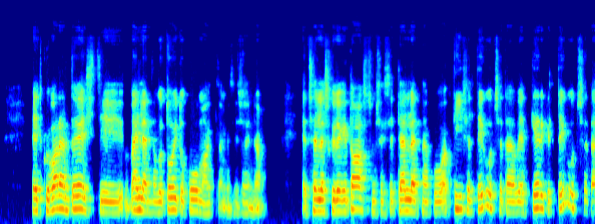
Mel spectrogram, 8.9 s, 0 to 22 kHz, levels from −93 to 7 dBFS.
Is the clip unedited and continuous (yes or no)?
no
